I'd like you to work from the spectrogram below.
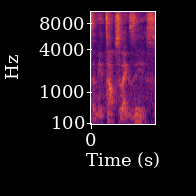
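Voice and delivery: hushed French-accented demo. Shown as a demonstration. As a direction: talk like a French character, voice dropped. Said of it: "he sometimes talks with a French accent".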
